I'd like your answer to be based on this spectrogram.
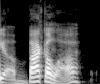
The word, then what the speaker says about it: Bacala: And then I contrast you to Bobby Bacala.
